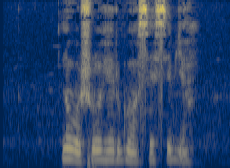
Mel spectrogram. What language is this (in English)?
Kinyarwanda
